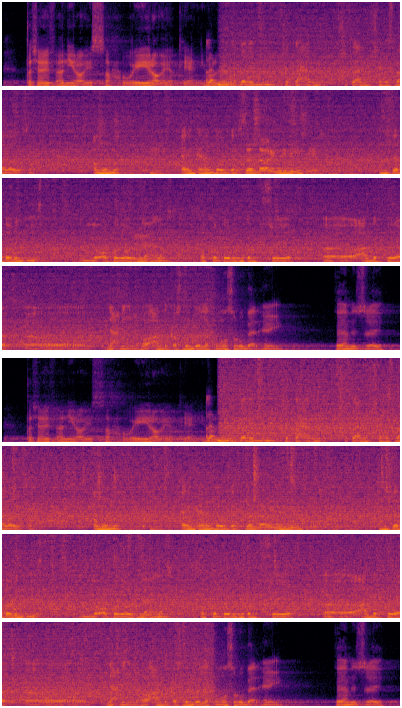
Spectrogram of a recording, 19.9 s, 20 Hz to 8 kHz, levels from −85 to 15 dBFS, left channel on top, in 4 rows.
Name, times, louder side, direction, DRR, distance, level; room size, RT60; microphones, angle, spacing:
voice 1, 0.3-2.9 6.8-7.0 7.9-9.0 11.6-11.8 14.0-14.1, left 3 dB, 75° left, 1.0 m, -24 dB
voice 2, 2.5-5.4 6.1-6.5 7.2-8.1 9.7-10.5 10.9-12.1 12.4-18.4 19.1-19.7, equal, 5° right, 0.5 m, -23 dB
sound 1, 2.7-17.6, right 3 dB, 75° right, 2.6 m, -26 dB
29.0 x 24.5 x 7.7 m
head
